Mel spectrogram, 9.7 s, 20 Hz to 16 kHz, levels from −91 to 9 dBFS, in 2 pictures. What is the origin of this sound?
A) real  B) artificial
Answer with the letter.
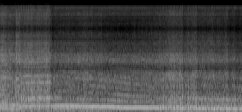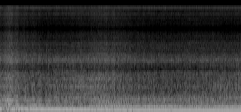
B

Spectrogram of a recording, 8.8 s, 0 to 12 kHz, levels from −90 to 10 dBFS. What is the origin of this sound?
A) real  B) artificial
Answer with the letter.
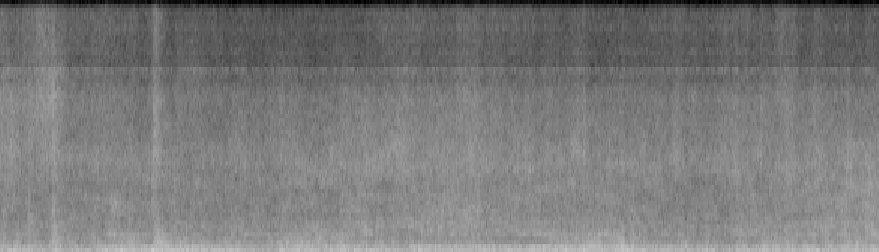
B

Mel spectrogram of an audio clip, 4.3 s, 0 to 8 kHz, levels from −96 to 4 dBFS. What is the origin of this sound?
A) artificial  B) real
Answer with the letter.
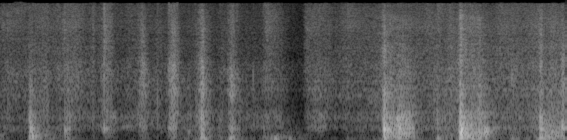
A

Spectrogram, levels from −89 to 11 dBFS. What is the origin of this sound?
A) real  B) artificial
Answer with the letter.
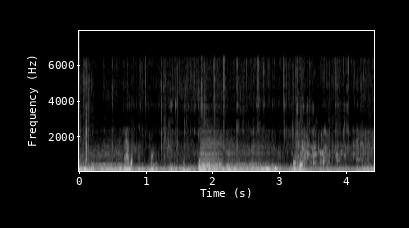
A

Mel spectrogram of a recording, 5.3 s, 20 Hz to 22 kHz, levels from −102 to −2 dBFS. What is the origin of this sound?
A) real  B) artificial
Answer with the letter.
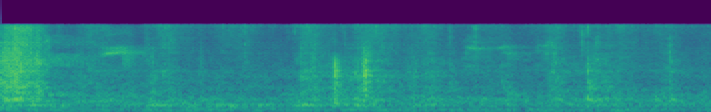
B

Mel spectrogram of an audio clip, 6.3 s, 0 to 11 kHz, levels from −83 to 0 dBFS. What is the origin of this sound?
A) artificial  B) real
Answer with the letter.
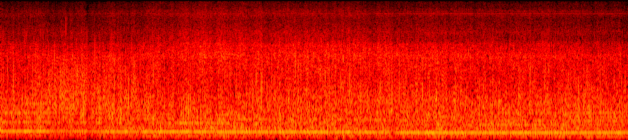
B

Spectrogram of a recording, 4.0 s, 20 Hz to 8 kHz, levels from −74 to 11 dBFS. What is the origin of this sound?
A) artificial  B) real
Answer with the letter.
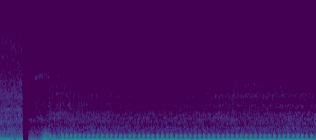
A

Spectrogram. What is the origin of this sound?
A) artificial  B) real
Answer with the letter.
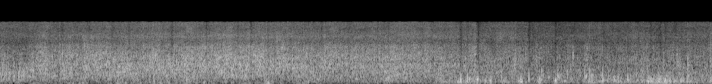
A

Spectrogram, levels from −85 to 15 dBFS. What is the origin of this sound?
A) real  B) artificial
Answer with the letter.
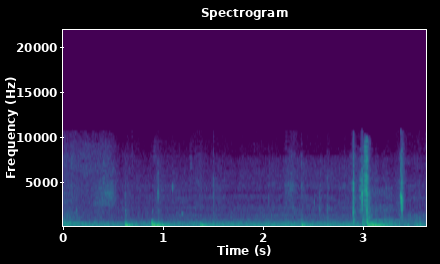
A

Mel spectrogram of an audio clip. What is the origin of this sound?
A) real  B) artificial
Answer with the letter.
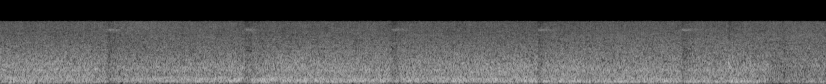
A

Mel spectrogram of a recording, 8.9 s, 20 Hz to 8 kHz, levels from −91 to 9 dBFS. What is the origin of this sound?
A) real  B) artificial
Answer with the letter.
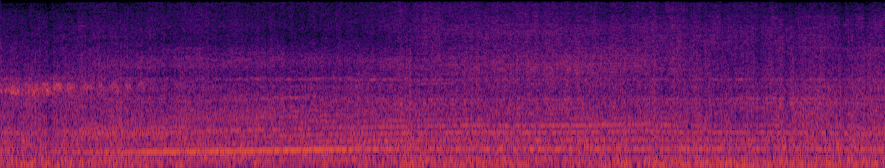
A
